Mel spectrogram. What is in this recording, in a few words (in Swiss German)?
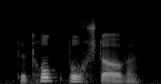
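"druckbuechstawe", Bas Rhin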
